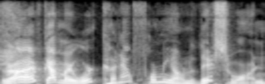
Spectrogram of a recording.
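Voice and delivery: very high pitch, slow and swooping. Quoting a movie character's line in a horrible Jimmy Stewart impression. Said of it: "a horrible Jimmy Stewart impression".

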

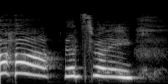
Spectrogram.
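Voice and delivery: squeaky voice, way up high. Act out how you shrug things off, in a Mickey Mouse voice. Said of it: "you sounded like Mickey Mouse".

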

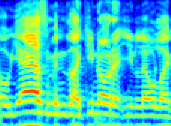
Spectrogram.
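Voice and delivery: loud, high-pitched yell.

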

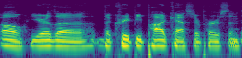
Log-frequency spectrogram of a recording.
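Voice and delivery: usual speaking voice

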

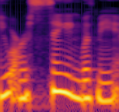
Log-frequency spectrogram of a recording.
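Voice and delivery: plain

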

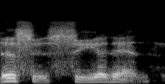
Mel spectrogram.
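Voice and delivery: announcer-style voice in very deep bass. Running through famous deep-voiced lines: James Earl Jones deep voice. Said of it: "See, everybody uses that deep voice".

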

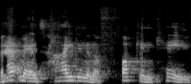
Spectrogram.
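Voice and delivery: ordinary delivery

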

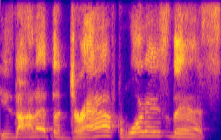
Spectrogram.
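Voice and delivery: high-pitched, frantic screaming. Retelling a friend's reaction to a draft pick, imitating a friend screaming. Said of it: "started screaming at the top of his lungs".

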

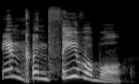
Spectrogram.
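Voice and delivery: very high, squeaky one-word cry squeezed out. Doing an impression after another speaker names Wallace Shawn: Wallace Shawn impression. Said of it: "Also Wallace Shawn".

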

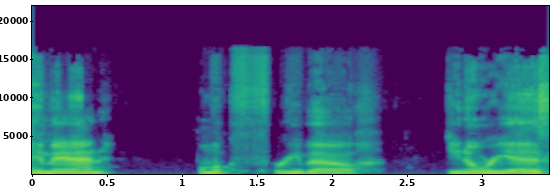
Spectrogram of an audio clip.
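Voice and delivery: put-on drug addict voice. Retelling a scene where Dexter acts like a drug addict: imitating Dexter acting like a drug addict. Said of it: "He's trying to act like a drug addict".

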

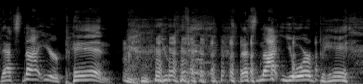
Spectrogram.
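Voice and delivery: mock very slow, booming, loud, high delivery. At the bank, retelling calling out to a man pocketing a bank pen, retelling saying it loudly. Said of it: "I loudly went".

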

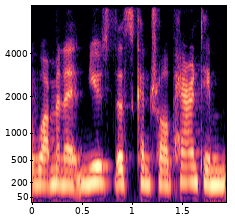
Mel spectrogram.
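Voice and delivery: normal talking voice

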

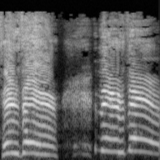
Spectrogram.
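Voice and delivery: shrill, very high, very loud horror-movie scream. Retelling the fiance knocking on the door during wasps: imitating fiance yelling like a horror movie. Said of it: "yelling at me ... being like a horror movie".

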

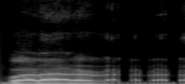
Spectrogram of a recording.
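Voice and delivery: low, self-important voice. Imitating a guest who sounded pompous: imitating Peter Zeihan lowering his voice. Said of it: "lower his voice and he's like".

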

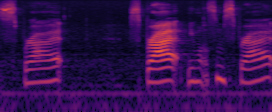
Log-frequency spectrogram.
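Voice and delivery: put-on very thick, heavy Southern accent. Mocking how an aunt says a word, in a thick Southern accent. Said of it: "very, very thick southern accent".

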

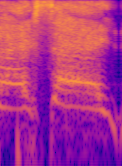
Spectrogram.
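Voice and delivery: screaming at the very top of the lungs.

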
